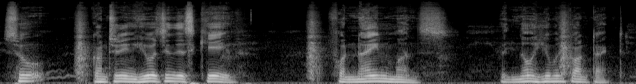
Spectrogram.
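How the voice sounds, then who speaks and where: Male yoga instructor, mid-pitched, very measured delivery, deliberate teaching with rhetorical questions, noisy recording. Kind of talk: spiritual instruction with personal anecdote. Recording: clearly noisy recording with clicks.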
